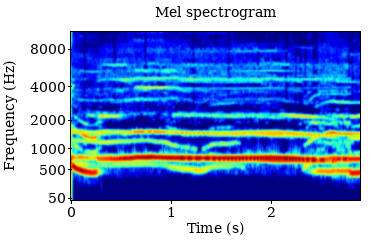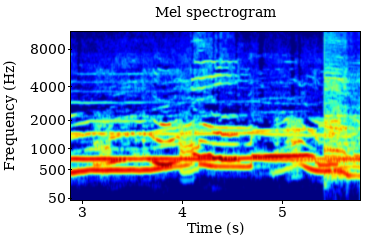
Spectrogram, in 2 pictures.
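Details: A group of wolves in a chorus of long, sustained howls, several voices held at separate pitches with wavering, bending tones rising and falling beneath them, ending in a short noisy crackle.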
